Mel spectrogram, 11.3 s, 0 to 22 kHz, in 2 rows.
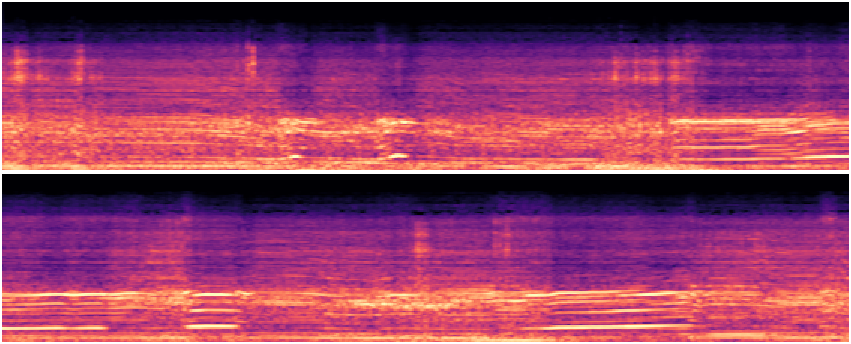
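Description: Porsche 718 Cayman GT4 RS's naturally aspirated 4.0-litre flat-six, heard from inside the cabin accelerating out of a slow corner. There are a couple of short revs about two seconds in. Then the revs climb, drop at an upshift about seven seconds in, and climb again near the end.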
